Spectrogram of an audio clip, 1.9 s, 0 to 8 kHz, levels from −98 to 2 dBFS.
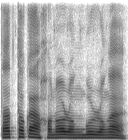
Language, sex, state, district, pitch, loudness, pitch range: Assamese, male, Assam, Hailakandi, 160 Hz, -15 LUFS, 155-170 Hz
